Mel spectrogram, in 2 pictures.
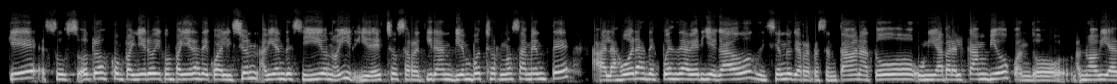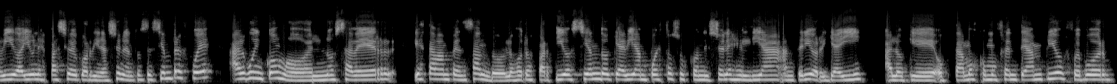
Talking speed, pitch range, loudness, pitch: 210 wpm, 215-245 Hz, -18 LUFS, 230 Hz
